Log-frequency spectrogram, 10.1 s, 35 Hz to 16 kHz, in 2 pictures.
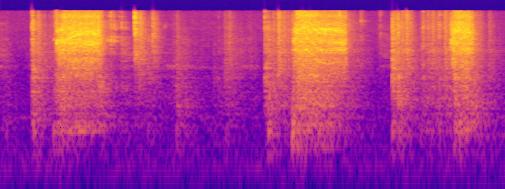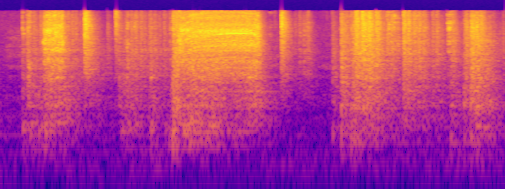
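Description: Cordless power driver with a 3/8 socket spinning brass nuts off a dryer's terminal block, running in about six short runs of half a second to a second each, with brief pauses between them.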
